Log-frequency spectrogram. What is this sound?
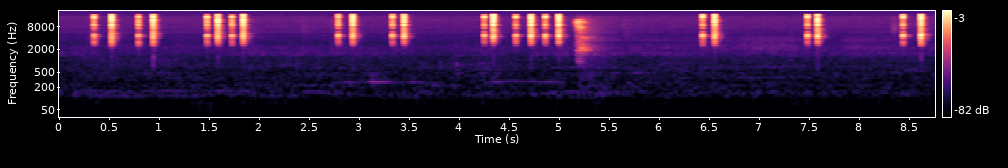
click mouse
mouse, rat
